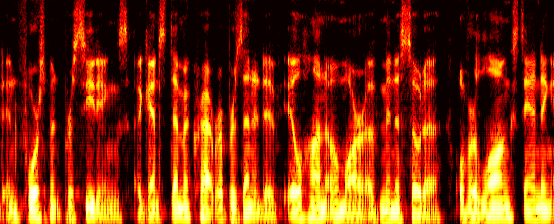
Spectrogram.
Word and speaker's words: Ilhan: A major development this morning related to the long-standing immigration fraud allegations involving Congresswoman Elon Omar. News or Did she say Elon? It's Ilhan.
